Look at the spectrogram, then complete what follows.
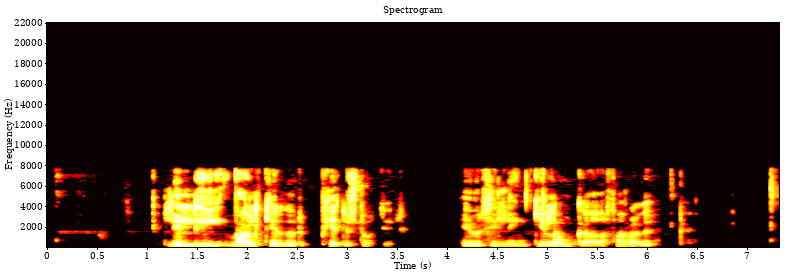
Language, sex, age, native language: Icelandic, male, 40-49, Icelandic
